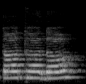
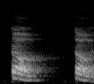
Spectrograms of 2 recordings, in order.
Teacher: जब हम त थ द इस त वर्ग को बोलते हैं तो दांत हमारे टच होते हैं त त जीव दांतों को टच करती है त थ द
